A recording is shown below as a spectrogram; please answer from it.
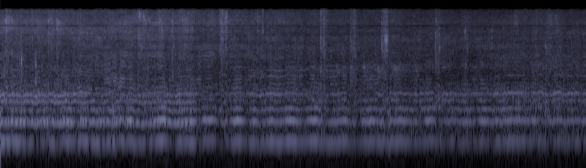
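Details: Xylota segnis, the orange-belted hoverfly, humming continuously with a low, even wing drone and bright overtones; the buzz wavers slightly in pitch and fades a little toward the end.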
